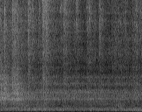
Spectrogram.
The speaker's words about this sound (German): ja, irgendwelche, ich würde sagen, es ist Gas oder irgendwas Flüssiges. Euro-Tanker.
